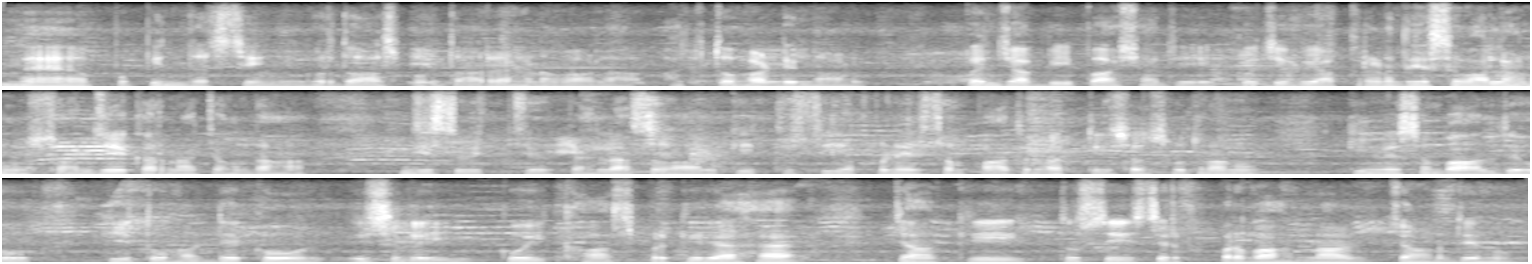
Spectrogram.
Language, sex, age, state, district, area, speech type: Punjabi, male, 18-30, Punjab, Gurdaspur, rural, spontaneous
